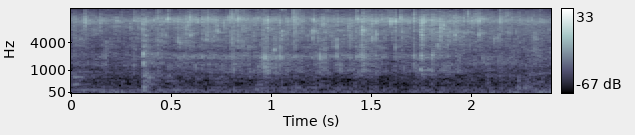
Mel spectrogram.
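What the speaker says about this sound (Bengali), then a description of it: "এই যে মাছ ভাজা হচ্ছে" Fish fries in hot oil in a pan, a close, continuous crackling sizzle with small pops and occasional stirring scrapes, steady and moderately loud with no talking.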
